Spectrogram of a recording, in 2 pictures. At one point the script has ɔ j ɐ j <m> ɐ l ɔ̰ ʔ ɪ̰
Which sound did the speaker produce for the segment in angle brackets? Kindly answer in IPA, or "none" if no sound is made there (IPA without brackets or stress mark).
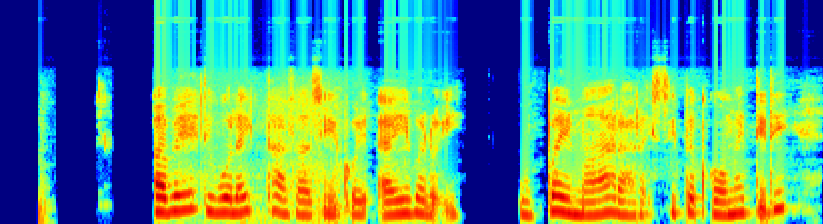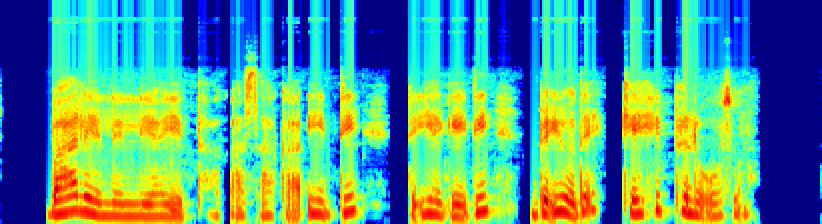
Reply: b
